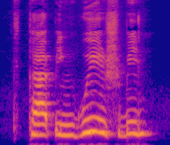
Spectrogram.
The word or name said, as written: tkabinwixbil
